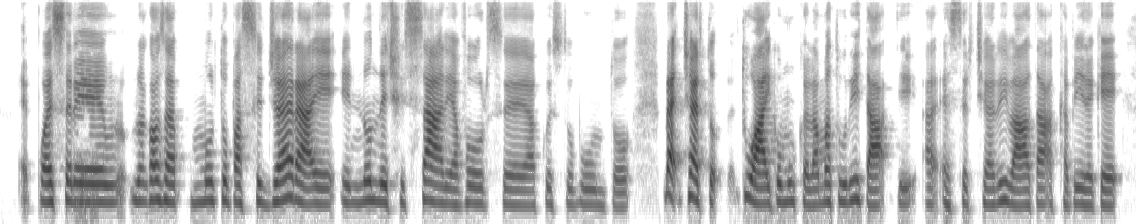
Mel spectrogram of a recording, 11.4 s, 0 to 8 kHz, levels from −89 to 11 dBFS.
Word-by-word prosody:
ehm, -, -, -13 dB
può 210 Hz, -, -1 dB
essere 205 Hz, -1 st, +3 dB
un 195 Hz, 0 st, -4 dB
una 210 Hz, -2 st, -5 dB
cosa 215 Hz, -3 st, +1 dB
molto 210 Hz, +3 st, -4 dB
passeggera 205 Hz, 0 st, +4 dB
e 180 Hz, -1 st, -2 dB
e 195 Hz, -, -5 dB
non 215 Hz, +4 st, -3 dB
necessaria 195 Hz, -2 st, +1 dB
forse 175 Hz, -2 st, -6 dB
a 160 Hz, 0 st, -6 dB
questo 175 Hz, 0 st, -13 dB
punto. 165 Hz, -3 st, -10 dB, 0.3 s
Beh, -, -, +5 dB
certo, -, -, +2 dB, 0.2 s
tu 260 Hz, -, -2 dB
hai 180 Hz, -1 st, +8 dB
comunque 205 Hz, -3 st, -4 dB
la 175 Hz, 0 st, -1 dB
maturità 200 Hz, -4 st, 0 dB
di 180 Hz, 0 st, -10 dB
a 185 Hz, -, -8 dB
esserci 180 Hz, 0 st, -9 dB
arrivata 175 Hz, -2 st, 0 dB
a -, -, -7 dB
capire 165 Hz, 0 st, -6 dB
che 170 Hz, +8 st, -3 dB
190 Hz, 160 wpm, -22 LUFS, 175-205 Hz, 0.3 s, hai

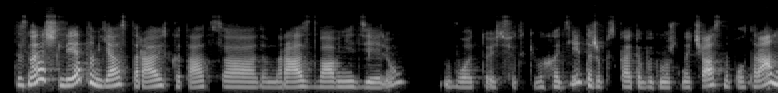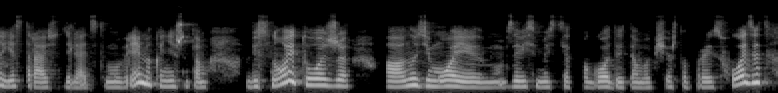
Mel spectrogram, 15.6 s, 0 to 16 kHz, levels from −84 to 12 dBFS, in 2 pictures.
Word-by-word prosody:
Ты 235 Hz, -, -3 dB
знаешь, 415 Hz, -, +6 dB
летом 245 Hz, -, +5 dB
я 210 Hz, +2 st, +3 dB
стараюсь 195 Hz, -2 st, 0 dB
кататься, 180 Hz, +1 st, -5 dB, 0.3 s
а 165 Hz, -, -10 dB
там 165 Hz, -1 st, -9 dB
1-2 175 Hz, +1 st, +2 dB
в -, -, -7 dB
неделю. 175 Hz, -, -4 dB, 0.4 s
Вот, 170 Hz, -7 st, -8 dB
то -, -, -10 dB
есть -, -, -8 dB
всё-таки 165 Hz, -1 st, -17 dB
выходить. 180 Hz, -, -5 dB
Даже 195 Hz, -4 st, 0 dB
пускай 175 Hz, +1 st, -6 dB
это 175 Hz, -, -8 dB
будет, 165 Hz, 0 st, -10 dB
может, 165 Hz, -1 st, -6 dB
на 170 Hz, -, -6 dB
час, 220 Hz, +7 st, +2 dB
на 190 Hz, -, -9 dB
полтора, 170 Hz, -, +3 dB
но 275 Hz, -, +6 dB
я 190 Hz, -1 st, -2 dB
стараюсь 165 Hz, -4 st, -4 dB
уделять 165 Hz, -1 st, -7 dB
этому 165 Hz, 0 st, -6 dB
время. 280 Hz, -, +4 dB
Конечно, 190 Hz, -3 st, -2 dB
там 165 Hz, 0 st, -5 dB, 0.4 s
весной 205 Hz, -, +3 dB
тоже, 220 Hz, -, +2 dB, 0.3 s
э, 180 Hz, -1 st, +3 dB
ну, 230 Hz, -, +5 dB
зимой, 190 Hz, -4 st, +2 dB
м, 160 Hz, +1 st, -5 dB
в 160 Hz, -, -14 dB
зависимости 175 Hz, -2 st, -5 dB
от 175 Hz, -, -10 dB
погоды 170 Hz, 0 st, -1 dB
и -, -, -6 dB
там 160 Hz, -1 st, -6 dB
вообще, 160 Hz, +3 st, -7 dB
что 175 Hz, -, -10 dB
происходит, 220 Hz, -, +2 dB
180 Hz, 185 wpm, -23 LUFS, 170-210 Hz, 0.4 s, знаешь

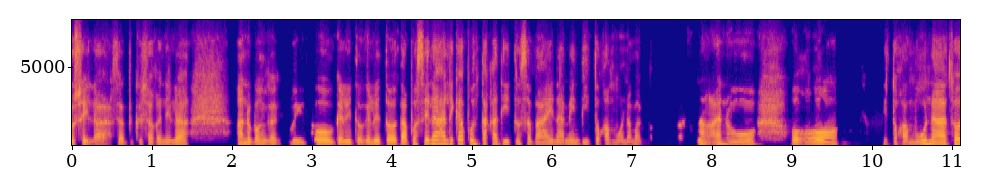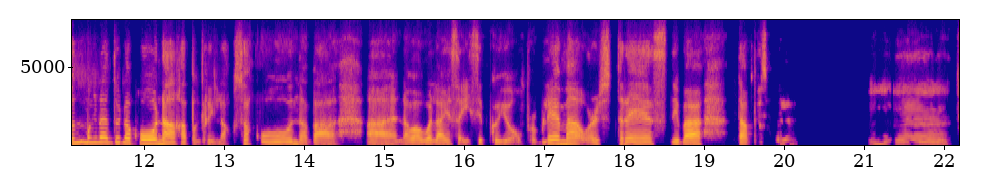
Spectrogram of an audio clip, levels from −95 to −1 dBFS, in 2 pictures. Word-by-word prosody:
sila. -, -, 0 dB
Sabi -, -, -5 dB
ko -, -, -7 dB
sa 145 Hz, -1 st, -3 dB
kanila, 135 Hz, 0 st, 0 dB, 0.6 s
"ano 160 Hz, 0 st, +3 dB
bang 150 Hz, -1 st, -1 dB, 0.2 s
gagawin 145 Hz, +4 st, -8 dB
ko?" 155 Hz, -1 st, +4 dB
Ganito 135 Hz, 0 st, -1 dB
ganito 150 Hz, +2 st, +2 dB
tapos 160 Hz, +4 st, +2 dB
sila, 225 Hz, 0 st, +5 dB
"halika 225 Hz, +1 st, +2 dB
dito, -, -, -7 dB
punta 195 Hz, -2 st, 0 dB
ka 190 Hz, -1 st, -1 dB
dito 180 Hz, -1 st, -4 dB
sa 165 Hz, -1 st, -1 dB
bahay 140 Hz, -2 st, 0 dB
namin, 140 Hz, +1 st, -4 dB
dito 140 Hz, -1 st, -6 dB
ka 130 Hz, -, -1 dB
muna 130 Hz, -1 st, -8 dB
magpalipas 120 Hz, -, -14 dB, 0.4 s
ng 130 Hz, -1 st, +1 dB
ano. 165 Hz, +1 st, 0 dB, 0.8 s
Oo, 150 Hz, +2 st, +3 dB, 0.6 s
dito -, -, -7 dB
ka 130 Hz, 0 st, -2 dB
muna" 175 Hz, +3 st, +4 dB
So, 245 Hz, +7 st, +3 dB
nung 305 Hz, +3 st, -1 dB
mang 295 Hz, -1 st, -1 dB
nandun 295 Hz, 0 st, +1 dB
ako, 240 Hz, -1 st, +5 dB
nakakapag-relax 145 Hz, -, +1 dB
ako 175 Hz, -2 st, -2 dB
napa 125 Hz, -2 st, 0 dB, 0.4 s
ah, 130 Hz, -1 st, +2 dB
nawawala 130 Hz, 0 st, +1 dB
sa -, -, -5 dB
isip -, -, -7 dB
ko 130 Hz, -, -4 dB
yung 135 Hz, -, -6 dB
problema 210 Hz, -4 st, +2 dB
or -, -, -1 dB
stress 180 Hz, -2 st, -1 dB
'di 145 Hz, -2 st, -2 dB
ba? 155 Hz, +4 st, +8 dB, 0.5 s
Tapos -, -, +1 dB, 1.3 s
Mhm, 160 Hz, -1 st, -11 dB
155 Hz, 140 wpm, -25 LUFS, 135-180 Hz, 1.3 s, ba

